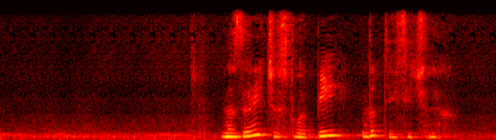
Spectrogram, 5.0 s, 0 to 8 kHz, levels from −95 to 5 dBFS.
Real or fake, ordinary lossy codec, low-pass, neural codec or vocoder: fake; none; 7.2 kHz; codec, 16 kHz, 1.1 kbps, Voila-Tokenizer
